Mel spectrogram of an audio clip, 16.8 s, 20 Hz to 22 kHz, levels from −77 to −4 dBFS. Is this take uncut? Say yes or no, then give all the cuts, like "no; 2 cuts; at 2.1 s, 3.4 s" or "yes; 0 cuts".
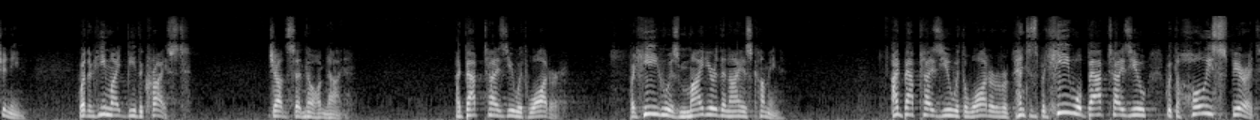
yes; 0 cuts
